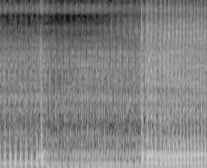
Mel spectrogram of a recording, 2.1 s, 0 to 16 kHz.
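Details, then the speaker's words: 2003 Honda CRF230F carbureted single-cylinder, riding: beat drops and labours when the throttle snaps open from idle to full, then picks up when eased back; lean bog from the carburettor pilot circuit. "It's just when you go from idle or just above idle to full throttle quickly, you whack open the throttle and then it might go."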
